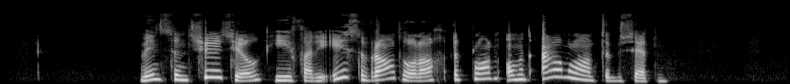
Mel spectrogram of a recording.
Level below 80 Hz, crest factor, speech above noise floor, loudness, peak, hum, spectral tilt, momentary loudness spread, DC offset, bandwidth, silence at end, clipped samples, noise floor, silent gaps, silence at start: -64 dBFS; 16 dB; 47 dB; -16 LUFS; 0 dBFS; none; -6.5 dB/octave; 5 LU; under 0.1%; 11.5 kHz; 1.25 s; under 0.1%; -62 dBFS; none; 1.4 s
